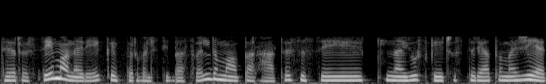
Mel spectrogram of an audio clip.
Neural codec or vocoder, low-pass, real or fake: none; 3.6 kHz; real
